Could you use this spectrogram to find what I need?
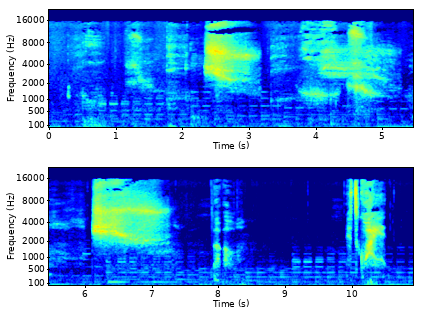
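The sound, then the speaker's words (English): Several children imitate snoring and sleepy breathing, making overlapping breathy snorts, whispery huffs and drawn-out exhales in uneven bursts, some rough and nasal like pig-like snores, at a moderate level. “Can you guys make your best sleeping sounds?”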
